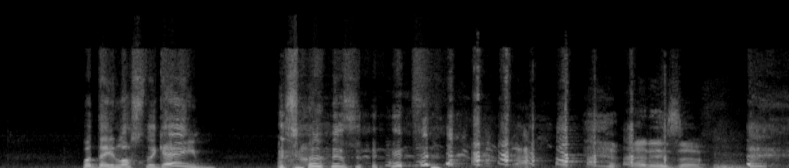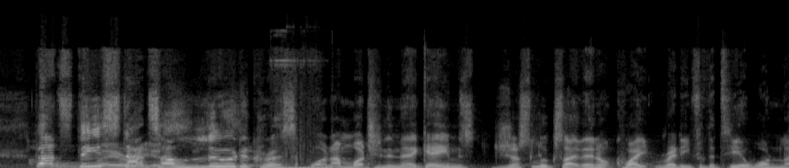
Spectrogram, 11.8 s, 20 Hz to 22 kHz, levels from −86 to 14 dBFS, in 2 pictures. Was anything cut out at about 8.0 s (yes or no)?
yes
